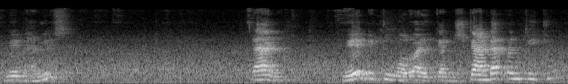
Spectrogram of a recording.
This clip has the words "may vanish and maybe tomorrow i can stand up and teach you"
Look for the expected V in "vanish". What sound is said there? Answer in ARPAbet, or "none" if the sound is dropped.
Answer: B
